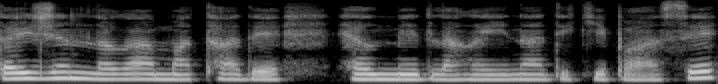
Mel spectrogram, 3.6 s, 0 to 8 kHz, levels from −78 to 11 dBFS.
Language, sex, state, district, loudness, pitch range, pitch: Nagamese, female, Nagaland, Kohima, -16 LUFS, 175-190 Hz, 180 Hz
